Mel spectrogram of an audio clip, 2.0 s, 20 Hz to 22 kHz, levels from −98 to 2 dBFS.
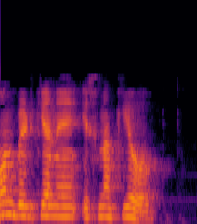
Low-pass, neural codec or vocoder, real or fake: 5.4 kHz; vocoder, 24 kHz, 100 mel bands, Vocos; fake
